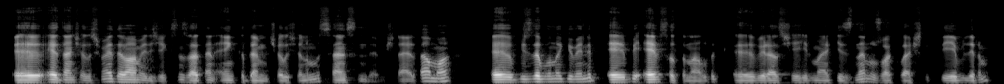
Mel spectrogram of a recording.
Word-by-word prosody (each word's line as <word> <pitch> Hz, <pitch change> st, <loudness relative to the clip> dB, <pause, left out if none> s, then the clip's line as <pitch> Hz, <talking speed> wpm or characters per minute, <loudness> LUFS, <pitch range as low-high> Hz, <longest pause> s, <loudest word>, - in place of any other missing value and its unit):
eee, 105 Hz, -, +6 dB, 0.3 s
evden 110 Hz, -1 st, +5 dB
çalışmaya 110 Hz, +7 st, -6 dB
devam 115 Hz, -2 st, +3 dB
edeceksin 85 Hz, +3 st, -11 dB
zaten 105 Hz, 0 st, -1 dB
en 100 Hz, +1 st, -4 dB
kıdemli 90 Hz, -2 st, -5 dB
çalışanımız 95 Hz, -, -9 dB
sensin." 90 Hz, -6 st, -5 dB
demişlerdi 80 Hz, +3 st, -11 dB
ama, 150 Hz, +1 st, -1 dB, 0.4 s
eee, 115 Hz, 0 st, +8 dB
biz 120 Hz, +1 st, -7 dB
de 135 Hz, -1 st, +5 dB
buna 130 Hz, +1 st, -5 dB
güvenip, 130 Hz, +3 st, -6 dB
eee, 110 Hz, 0 st, +6 dB
bir -, -, -2 dB
ev 115 Hz, 0 st, +9 dB
satın 85 Hz, -7 st, -8 dB
aldık. 80 Hz, 0 st, -9 dB
Eee, 90 Hz, -1 st, -4 dB
biraz 95 Hz, -1 st, -2 dB
şehir 95 Hz, +1 st, -10 dB
merkezinden 95 Hz, +5 st, -9 dB
uzaklaştık 95 Hz, -7 st, -9 dB
diyebilirim. 95 Hz, -, -5 dB
100 Hz, 165 wpm, -23 LUFS, 90-115 Hz, 0.4 s, ev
